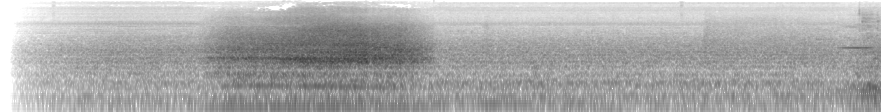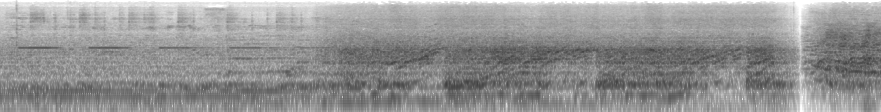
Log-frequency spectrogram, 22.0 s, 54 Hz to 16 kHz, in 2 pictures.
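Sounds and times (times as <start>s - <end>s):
reversing alarm beeping: 10.4s - 20.8s
mix of voices: 21.1s - 22.0s.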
